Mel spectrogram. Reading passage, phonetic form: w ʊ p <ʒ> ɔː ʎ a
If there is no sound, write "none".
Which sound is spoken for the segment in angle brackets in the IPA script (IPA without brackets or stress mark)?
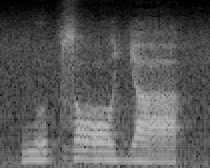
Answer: z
